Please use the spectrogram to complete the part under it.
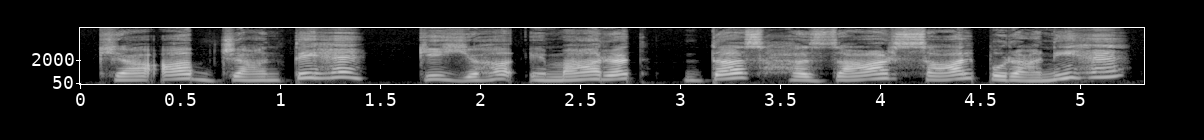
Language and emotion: Hindi, surprised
